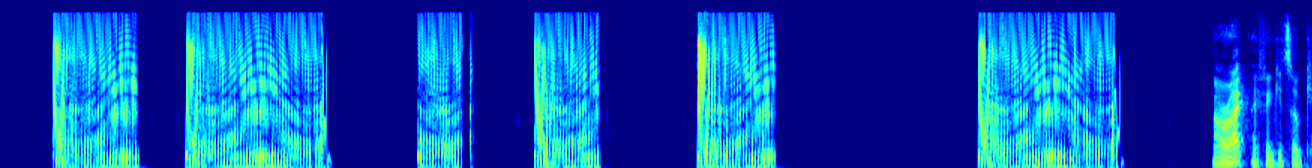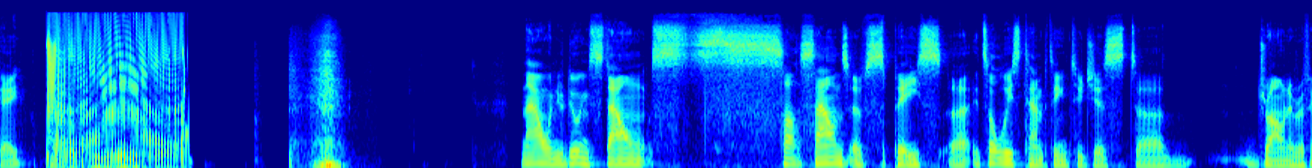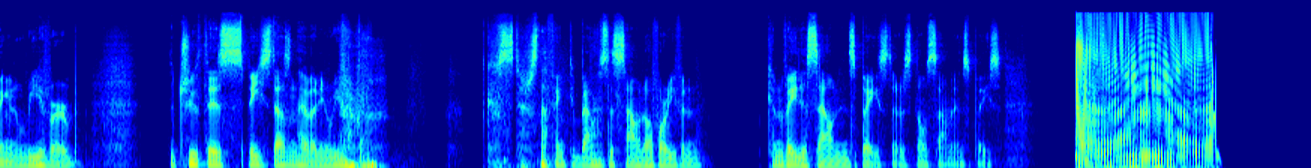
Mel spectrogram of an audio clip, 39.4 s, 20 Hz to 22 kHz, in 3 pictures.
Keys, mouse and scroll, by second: 0.0 click, 0.4 space, 1.5 space, 3.5 space, 3.8 click, 4.1 space, 4.8 space, 4.9 click, 6.1 space, 6.2 click, 6.9 space, 7.8 space, 8.0 click, 9.0 click, 9.6 space, 11.8 space, 12.3 g, 12.6 scroll down 1, 13.4 space, 14.3 scroll up 1, 15.7 space, 19.2 ctrl+scroll down 1, 19.9 ctrl+scroll up 2, 21.1 click, 22.5-23.6 drag, 23.9-25.0 drag, 25.6 click, 26.6 click, 36.5 space.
